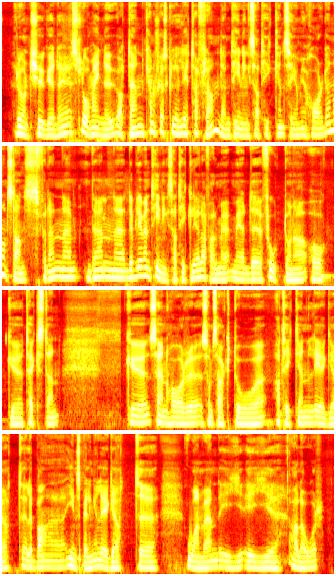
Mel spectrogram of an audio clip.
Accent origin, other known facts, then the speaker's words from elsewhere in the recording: Figeholm, Kalmar County, Sweden; now in Åfors, Sweden; samhället Figeholm där jag bodde på den tiden och där jag växte upp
